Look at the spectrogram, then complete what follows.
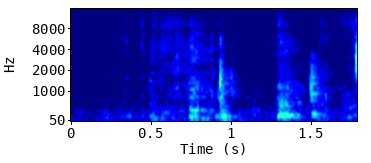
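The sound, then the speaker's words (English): A zipper is pulled in a couple of short, scratchy strokes, fairly quiet, with small clicks and rustling in between and no one speaking. “The audio go capture everything you do. So if you go unzip, you gotta zip it there.”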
